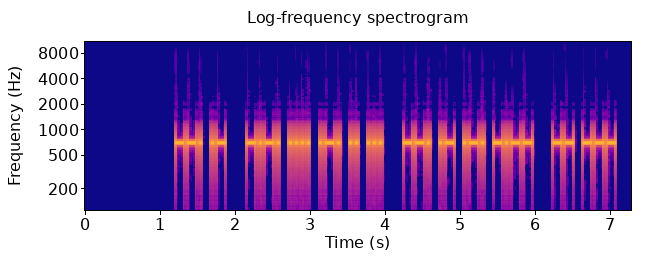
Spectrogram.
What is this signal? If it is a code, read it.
Morse code, heard as a keyed tone, about 30 wpm, 700 Hz. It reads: GA CHRIS GARY MO
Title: K1USN SST QSO Practice - 30wpm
